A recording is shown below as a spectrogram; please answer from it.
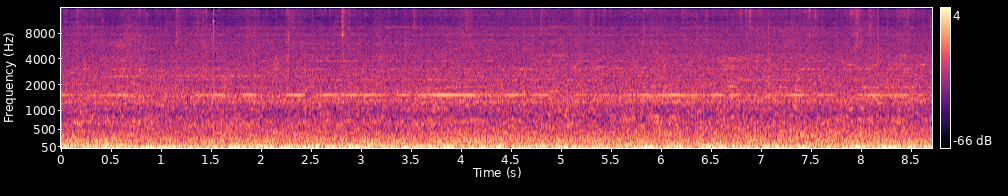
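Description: Outdoor city background noise: a steady low rumble that wavers in loudness, with a faint steady high whine running through it.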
